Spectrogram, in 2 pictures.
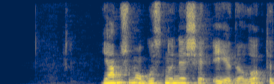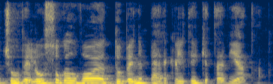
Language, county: Lithuanian, Telšiai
